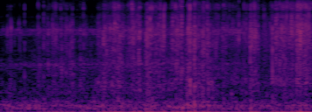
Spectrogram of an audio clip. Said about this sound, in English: now I want you to open this. You got scissors? Come on, you fucking bitch. Open the package.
